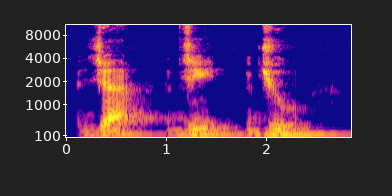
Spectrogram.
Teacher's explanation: جیم ادا ہوتا ہے زبان کے بیچ، اور اسی کے سامنے اوپر کے تالو سے ادا ہوتا ہے، ج، جی، جو۔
